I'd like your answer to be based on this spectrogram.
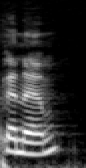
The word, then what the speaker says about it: Panem: How do you say it? – Panem.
